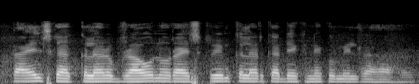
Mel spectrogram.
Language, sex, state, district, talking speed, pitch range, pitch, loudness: Hindi, male, Gujarat, Valsad, 185 wpm, 130-140 Hz, 135 Hz, -15 LUFS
